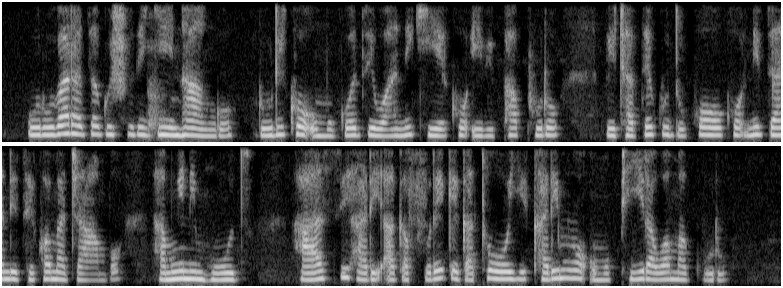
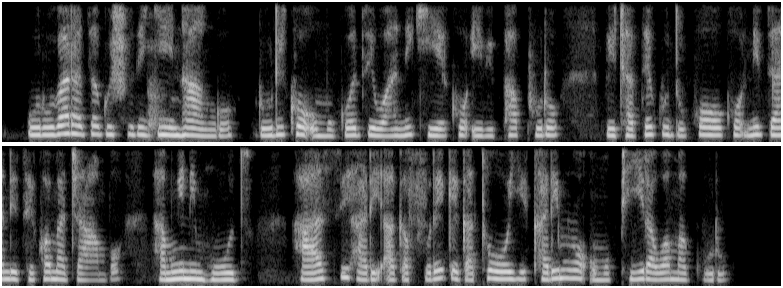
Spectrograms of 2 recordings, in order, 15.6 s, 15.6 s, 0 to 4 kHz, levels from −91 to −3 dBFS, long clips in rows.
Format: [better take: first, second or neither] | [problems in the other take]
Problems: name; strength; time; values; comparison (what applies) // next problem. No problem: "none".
first | noise reduction (neural mask model Resemble Enhance denoiser)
